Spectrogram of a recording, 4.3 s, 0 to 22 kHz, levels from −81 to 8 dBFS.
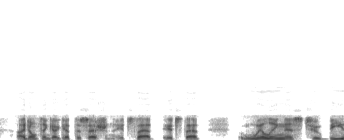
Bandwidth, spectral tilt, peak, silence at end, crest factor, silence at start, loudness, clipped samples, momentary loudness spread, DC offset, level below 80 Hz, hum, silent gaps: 4.1 kHz; -6.5 dB/octave; -2 dBFS; 0 s; 20 dB; 0.2 s; -22 LUFS; under 0.1%; 8 LU; under 0.1%; -72 dBFS; none; 2.50-2.55 s, 2.88-2.96 s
